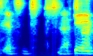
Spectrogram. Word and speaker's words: Gaytin: Another quality series that, and if you want to check out my other podcast, Gayton, but it's spelled GAYTIN. – Okay, it's Gayton.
